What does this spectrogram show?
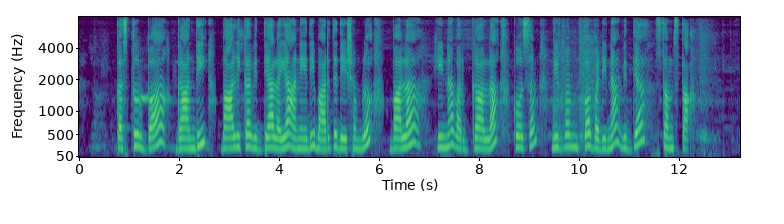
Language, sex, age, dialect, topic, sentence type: Telugu, female, 41-45, Southern, banking, statement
